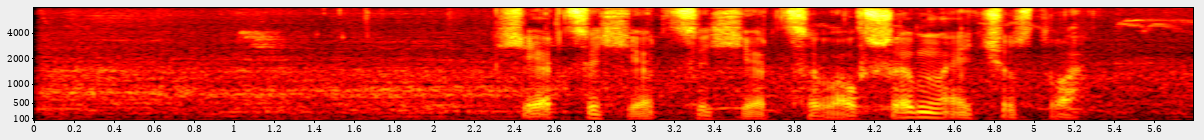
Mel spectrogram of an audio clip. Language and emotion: Russian, neutral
